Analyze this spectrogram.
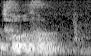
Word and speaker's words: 저선: 재로 발음하지 않고요. 저로 발음을 읽어요. 저선. 저선 그러면 그냥 선이래요.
